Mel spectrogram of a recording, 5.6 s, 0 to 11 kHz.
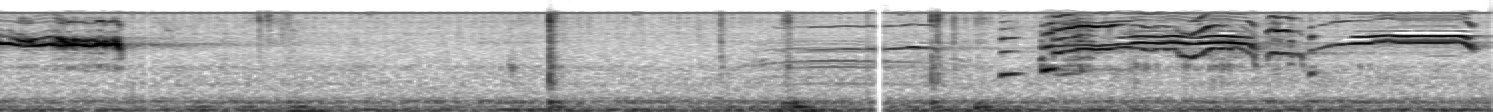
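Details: Peregrine falcon nest on a nestcam during the evening meal, 18 October 2018 at 6:51 pm; a short cry, then near quiet with faint clicks, then a lively stretch of high, twisting, wavering calls.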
